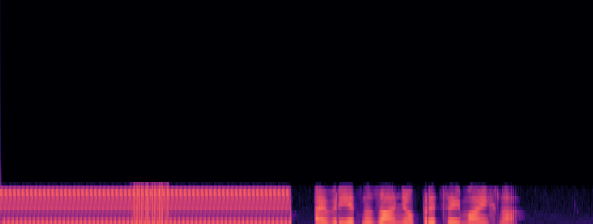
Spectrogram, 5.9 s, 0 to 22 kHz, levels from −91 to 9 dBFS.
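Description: From the very start until 2.90 s, the audio is a stuck, rasping buzz at about 23.4 Hz rather than moving speech. A 42.67 ms slice repeats exactly, dozens of times, and was already looping when the clip begins. This is a system hang loop: the computer or its audio driver stopped delivering new data while the sound hardware kept replaying the same ring buffer, which fits a 2048-sample buffer.

From 1.30 to 1.68 s, inside that loop, a dense crackle of sharp ticks rides over the repeating slice. These are bit errors on a digital phone line. Around one percent of bits were flipped in the narrowband G.711 A-law stream, and each flip corrupts one sample. Errors landing on a high-order bit, or on the sign bit of a loud sample, throw that sample far off, producing each audible click.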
